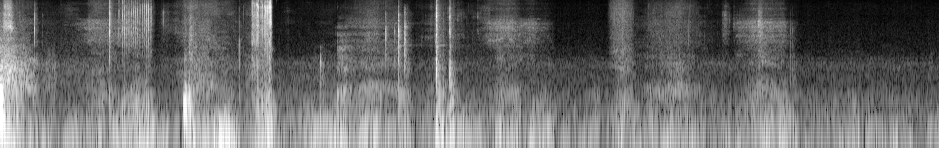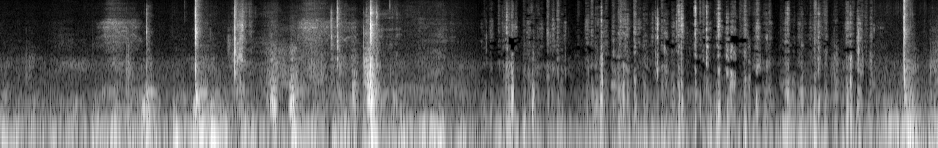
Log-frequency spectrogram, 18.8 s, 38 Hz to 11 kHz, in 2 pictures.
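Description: Ratchet torque wrench set to 10 Nm clicking as crankcase bolts are tightened, with scattered handling rustles and sharp clicks. A fast run of ratchet clicks comes near the end.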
